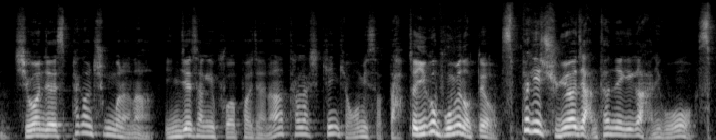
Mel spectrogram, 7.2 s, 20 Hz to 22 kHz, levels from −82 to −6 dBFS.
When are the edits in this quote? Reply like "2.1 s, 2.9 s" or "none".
none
